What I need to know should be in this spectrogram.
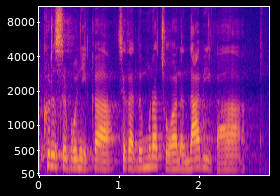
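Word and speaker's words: נביא: 이 나비가 히브리어 나비라는 게 발음이 똑같아.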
